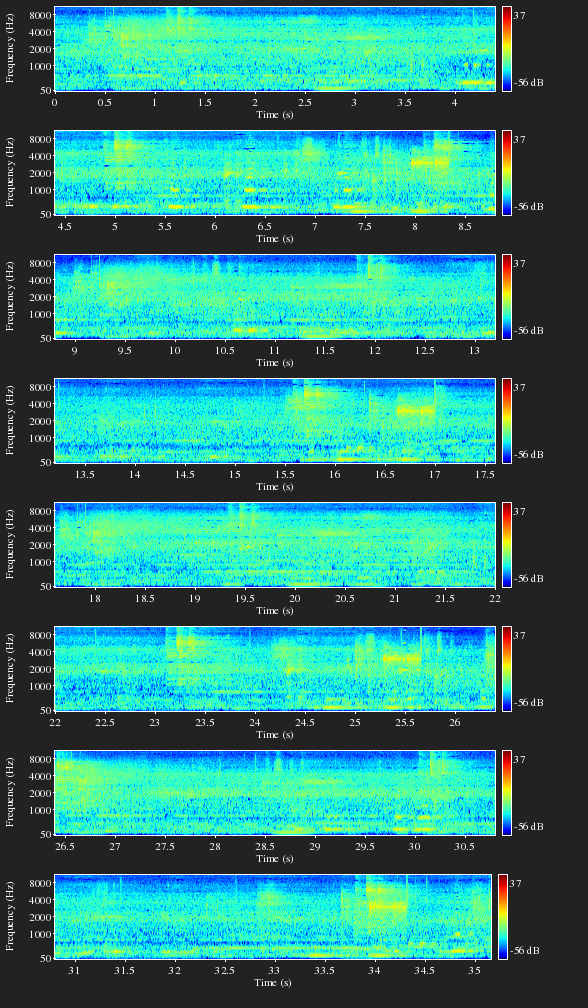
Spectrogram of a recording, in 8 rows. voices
3.4 17.1, 24.2 35.1

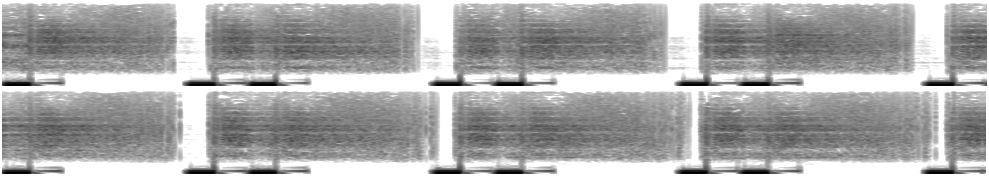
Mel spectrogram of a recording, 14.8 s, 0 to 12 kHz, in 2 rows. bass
0.0 0.3, 1.4 2.2, 3.2 4.0, 5.0 5.9, 6.9 7.8, 8.8 9.6, 10.6 11.4, 12.5 13.2, 14.4 14.7

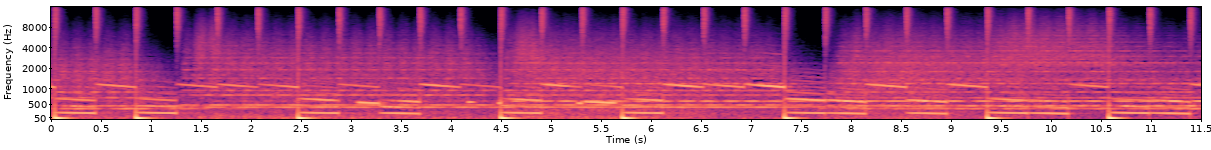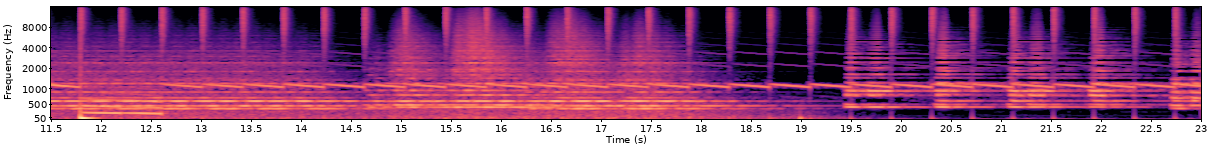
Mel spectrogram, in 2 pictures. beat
0.0 1.4, 2.4 12.8

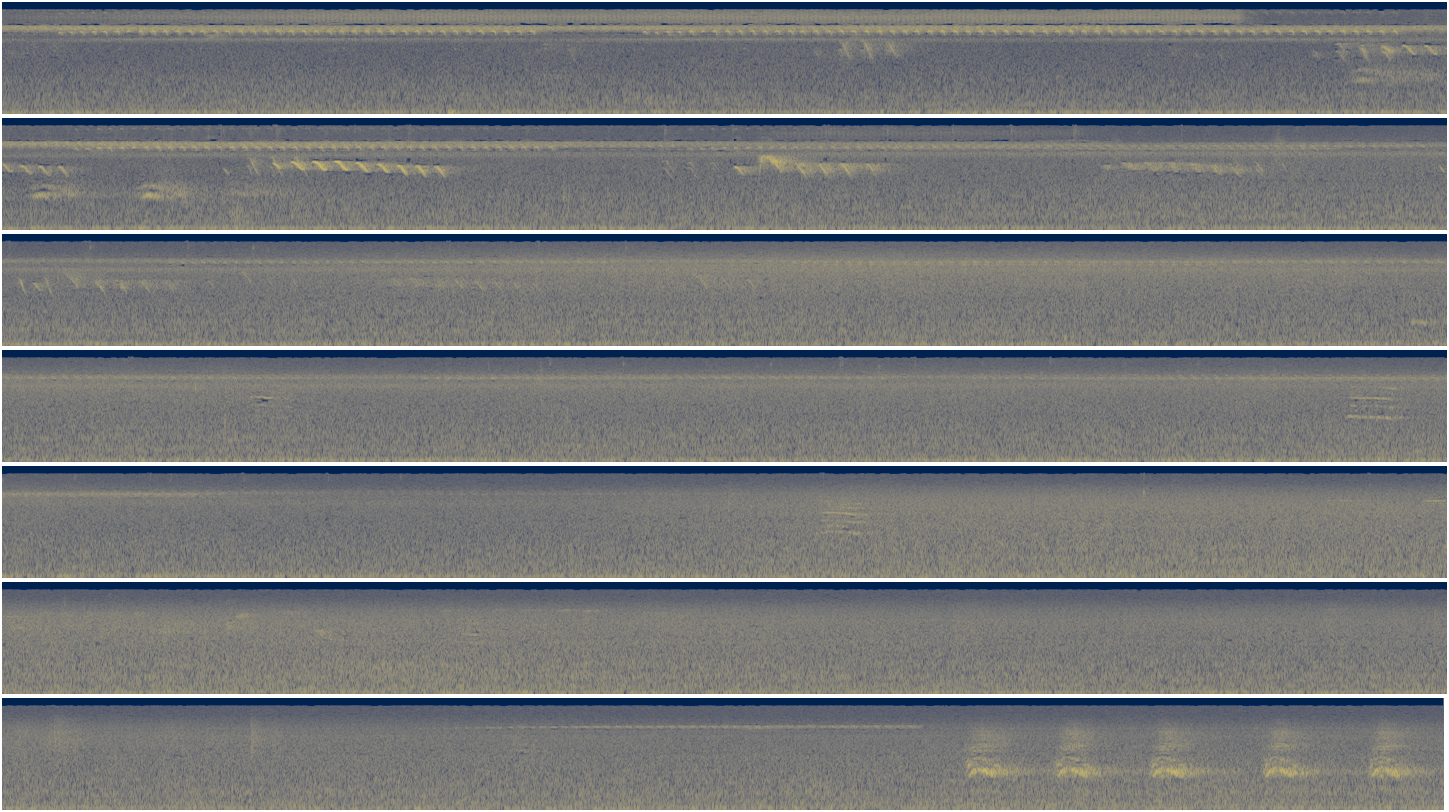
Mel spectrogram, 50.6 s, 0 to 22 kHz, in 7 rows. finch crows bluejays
6.8 9.0, 48.2 50.5

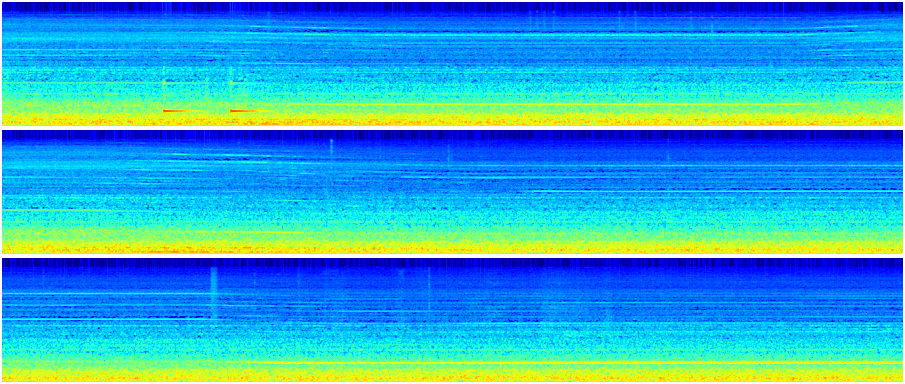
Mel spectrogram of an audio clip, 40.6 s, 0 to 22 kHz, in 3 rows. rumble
2.4 5.7

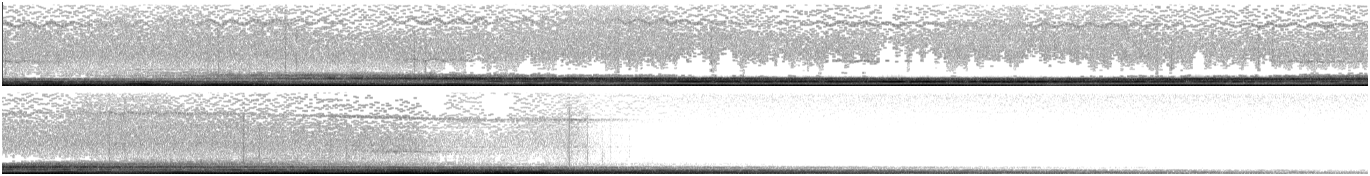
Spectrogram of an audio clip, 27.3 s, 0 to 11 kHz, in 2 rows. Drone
0.0 21.2

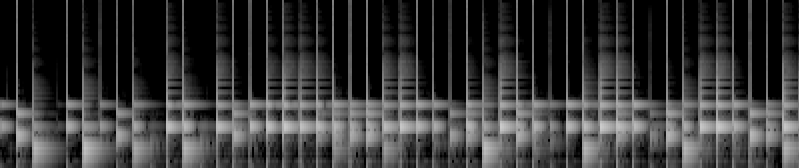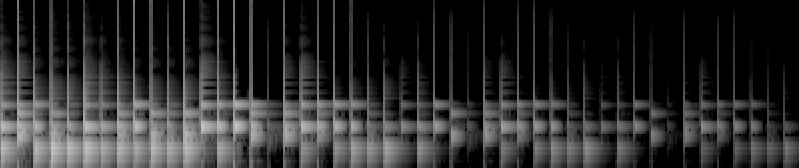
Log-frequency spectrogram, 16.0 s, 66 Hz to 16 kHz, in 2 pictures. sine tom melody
0.0 7.1

